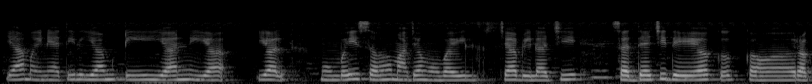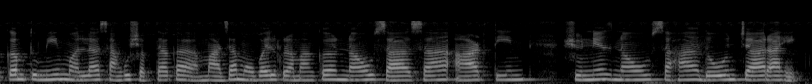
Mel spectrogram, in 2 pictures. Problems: none marked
